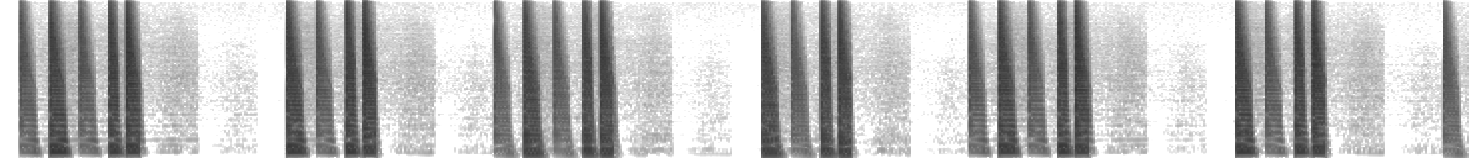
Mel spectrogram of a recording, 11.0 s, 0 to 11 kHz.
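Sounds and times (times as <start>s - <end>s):
135BPM bassline in F# minor: 0.2s - 1.1s, 2.2s - 2.9s, 3.7s - 4.7s, 5.7s - 6.4s, 7.3s - 8.2s, 9.3s - 10.0s, 10.8s - 11.0s.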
